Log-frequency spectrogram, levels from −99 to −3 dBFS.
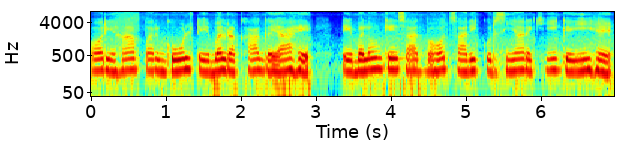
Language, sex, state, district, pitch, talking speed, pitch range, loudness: Hindi, female, Bihar, Patna, 195 Hz, 145 wpm, 190-205 Hz, -15 LUFS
